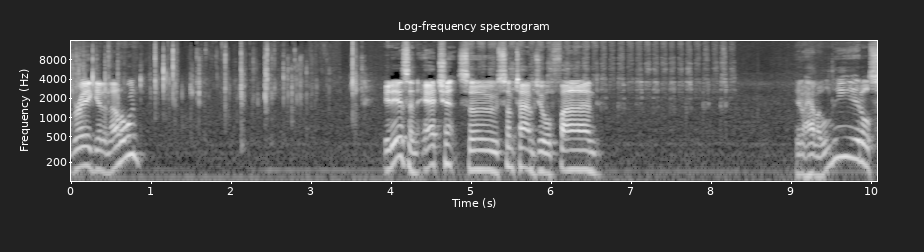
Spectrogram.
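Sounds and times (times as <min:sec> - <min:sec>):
paper wrapper rustling: 0:00.0 - 0:03.8.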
